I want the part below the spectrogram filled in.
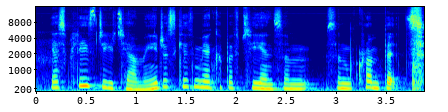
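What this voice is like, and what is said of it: Put-on British accent. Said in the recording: “I like speaking in a British accent, but I don't think I'm very good. ... how you feel about that accent right there.”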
